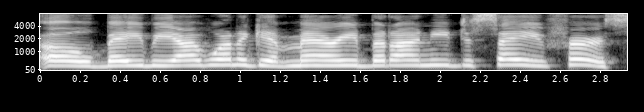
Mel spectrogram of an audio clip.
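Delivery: high, attempted Western accent. Describing a movie scene, voicing Sam to his girlfriend; Sam in a Western accent. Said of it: "I can't do the Western accent".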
